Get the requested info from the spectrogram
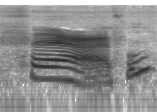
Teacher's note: فَاعْفُو، فا الف مدہ کیا، فَاعْفُو عین وسط الحلق سے ادا کیا میں نے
